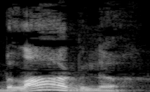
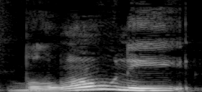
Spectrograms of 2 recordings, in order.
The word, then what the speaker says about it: bologna: She said that's baloney. I'm like, what? It's a G. Bologna. No, that's baloney. The G is silent.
